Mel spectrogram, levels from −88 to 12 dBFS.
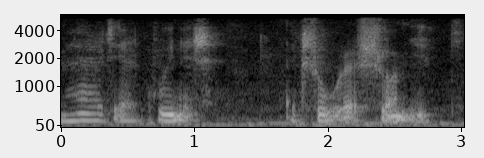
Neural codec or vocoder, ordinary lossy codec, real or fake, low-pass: codec, 16 kHz in and 24 kHz out, 1.1 kbps, FireRedTTS-2 codec; AAC, 48 kbps; fake; 5.4 kHz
